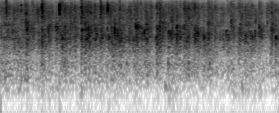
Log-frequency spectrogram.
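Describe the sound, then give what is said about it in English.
An audience claps their hands to Jesus in a dense, steady burst of applause that stays loud and even for a few seconds, with no one speaking over it. “If you believe what I say, clap your hand to Jesus and say amen.”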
